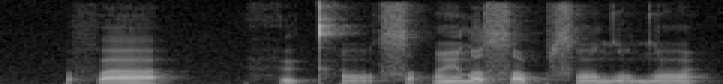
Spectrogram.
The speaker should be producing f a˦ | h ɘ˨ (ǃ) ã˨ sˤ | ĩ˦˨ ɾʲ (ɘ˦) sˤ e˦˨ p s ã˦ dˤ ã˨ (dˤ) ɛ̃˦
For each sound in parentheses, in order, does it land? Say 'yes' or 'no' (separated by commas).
no, yes, yes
